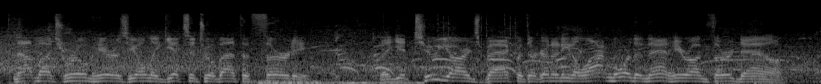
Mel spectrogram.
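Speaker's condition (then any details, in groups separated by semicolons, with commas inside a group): No condition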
